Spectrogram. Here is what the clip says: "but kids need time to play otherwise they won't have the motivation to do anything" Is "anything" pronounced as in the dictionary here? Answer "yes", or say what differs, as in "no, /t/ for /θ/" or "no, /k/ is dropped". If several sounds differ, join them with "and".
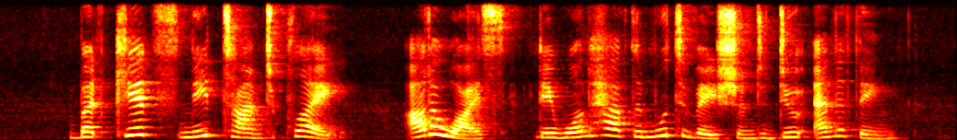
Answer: yes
